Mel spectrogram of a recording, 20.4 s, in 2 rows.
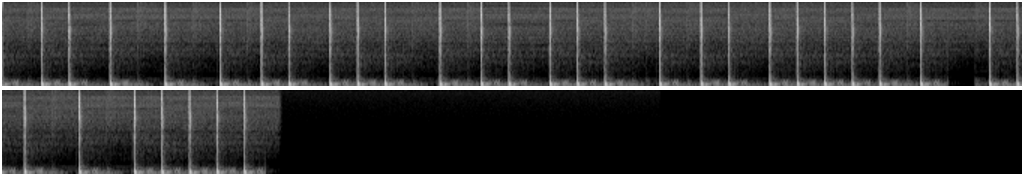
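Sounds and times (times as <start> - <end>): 
drums: 0.0 - 12.9.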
